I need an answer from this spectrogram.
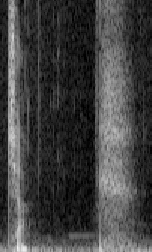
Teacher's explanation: we arch up the tongue to the pallet to make that sound cha when we breathe out making that same place of articulation then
